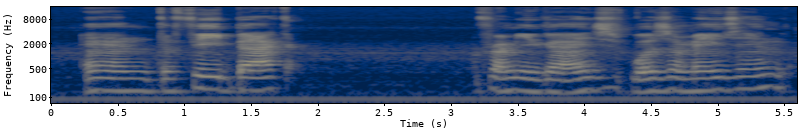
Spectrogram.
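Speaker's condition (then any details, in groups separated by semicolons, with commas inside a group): Cerebral palsy, mild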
